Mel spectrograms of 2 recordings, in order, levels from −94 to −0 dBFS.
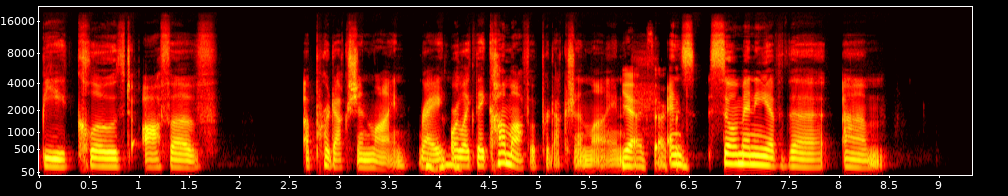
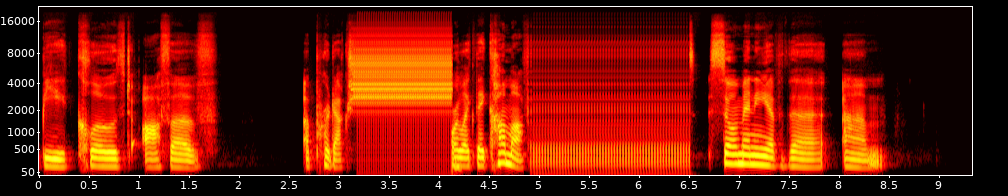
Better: first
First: none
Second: audio freezing; at 3 s for 1 s and at 5 s for 1.5 s

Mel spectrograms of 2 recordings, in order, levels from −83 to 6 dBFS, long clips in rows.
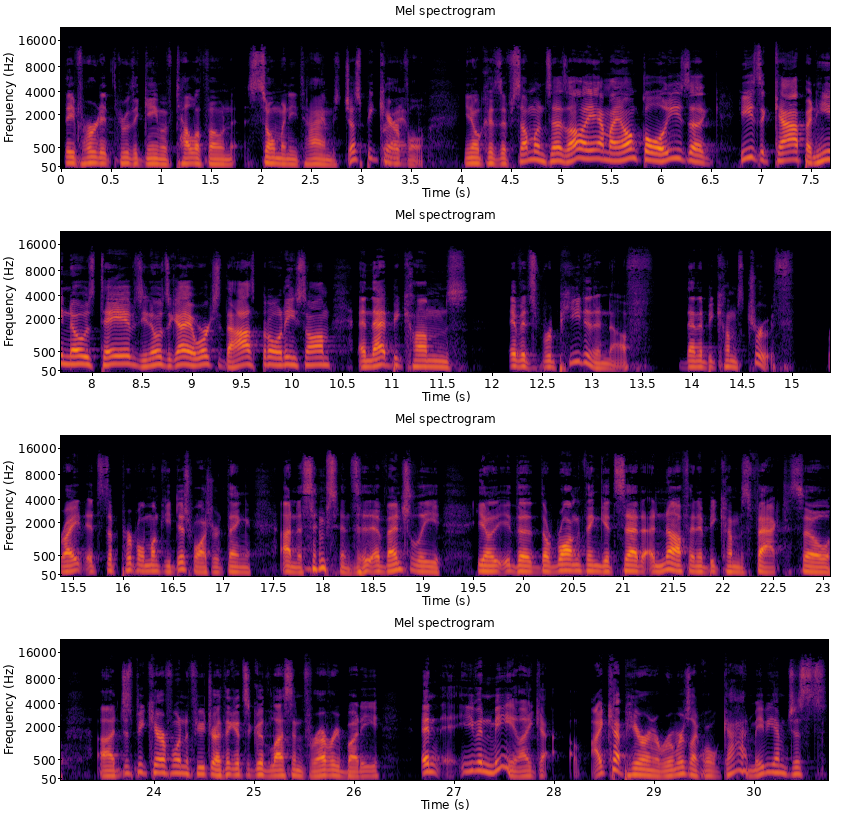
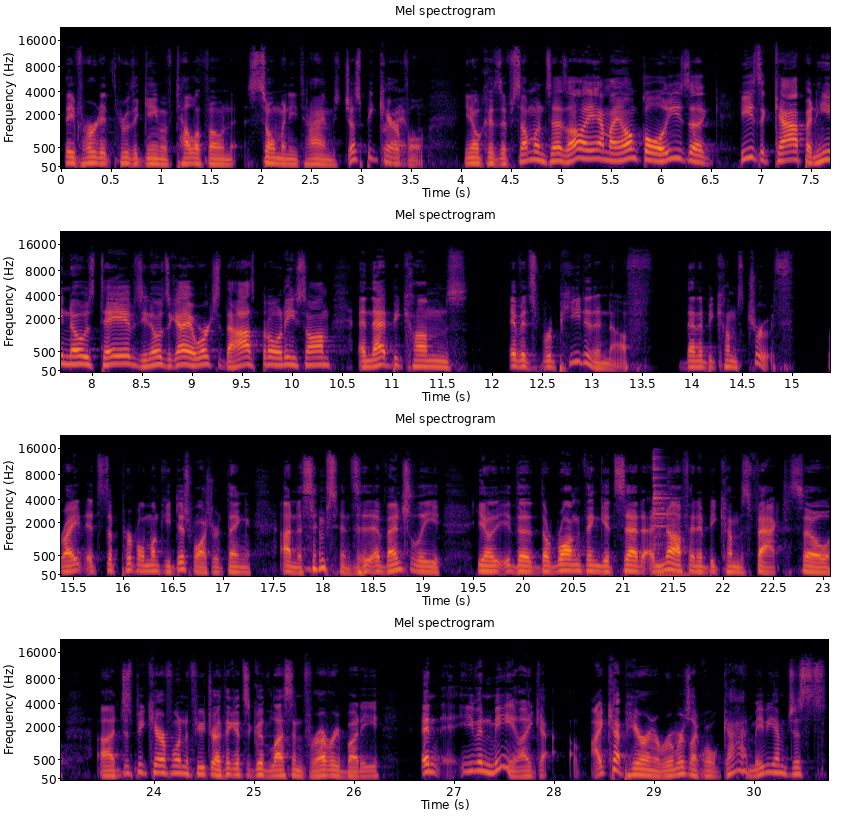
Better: first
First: none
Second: clattering dishes; noticeable; at 21 s; peak 3 dB below the speech

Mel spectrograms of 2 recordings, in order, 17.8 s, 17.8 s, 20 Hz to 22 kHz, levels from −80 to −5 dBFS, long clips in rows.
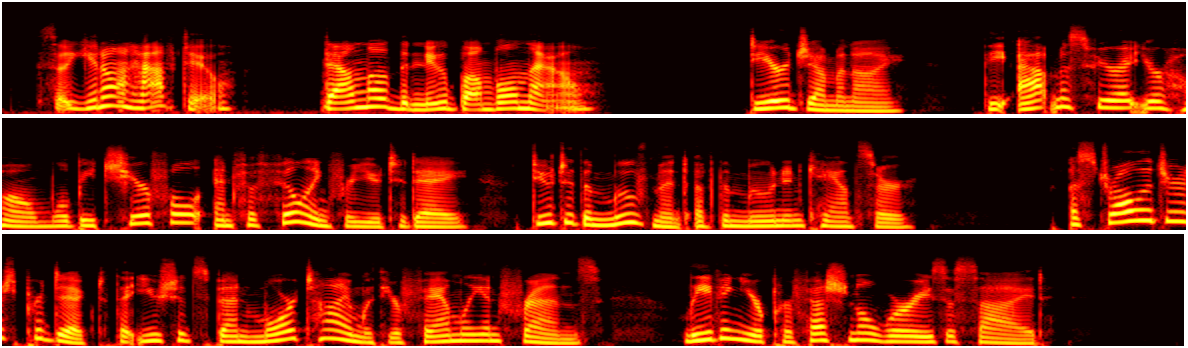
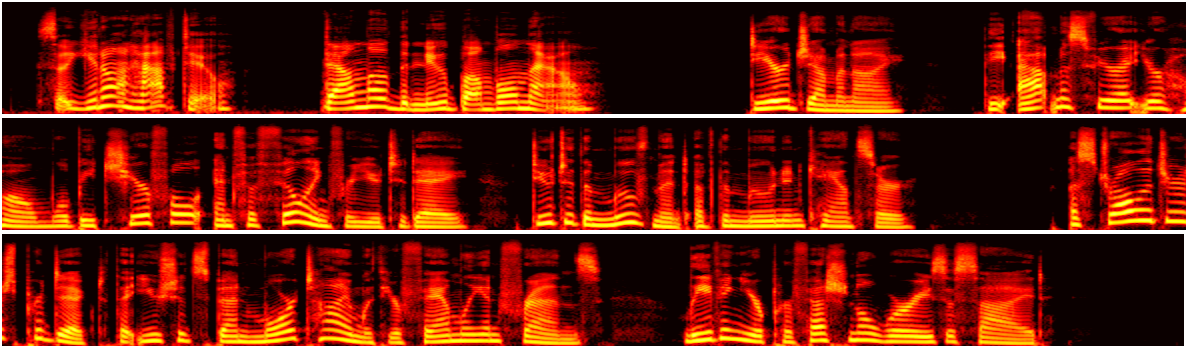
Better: second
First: muffled; slightly; fading above 4.5 kHz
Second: none

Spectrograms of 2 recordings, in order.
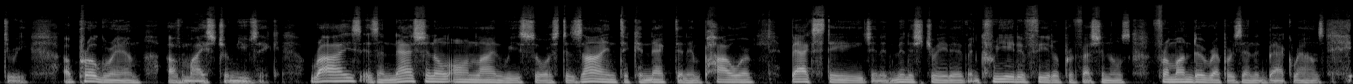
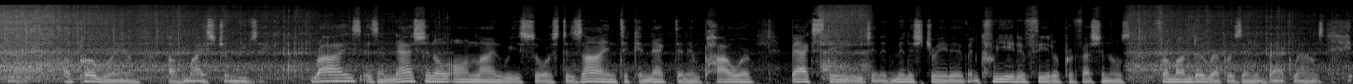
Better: first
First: none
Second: hiss; loud; until 4.5 s, from 5.5 to 8.5 s and from 11 s on; 4 dB below the speech

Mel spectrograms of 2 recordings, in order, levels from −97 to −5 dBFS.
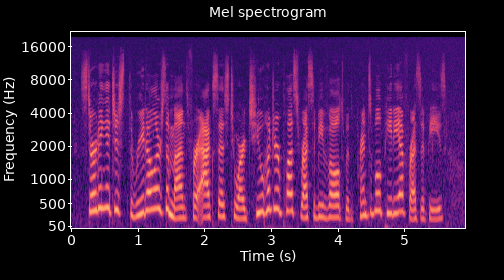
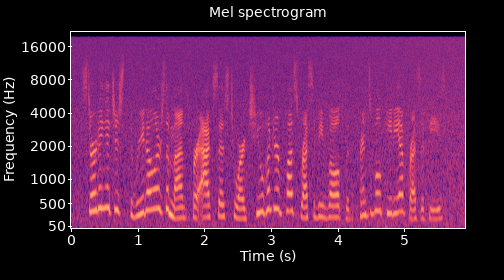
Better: first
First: hiss; faint; throughout; 30 dB below the speech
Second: hiss; loud; throughout; 10 dB below the speech

